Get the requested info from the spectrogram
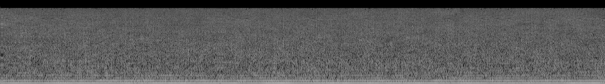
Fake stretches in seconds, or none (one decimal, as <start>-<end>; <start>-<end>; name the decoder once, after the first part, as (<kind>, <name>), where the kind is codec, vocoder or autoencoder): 0.0-6.1 (codec, SNAC)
